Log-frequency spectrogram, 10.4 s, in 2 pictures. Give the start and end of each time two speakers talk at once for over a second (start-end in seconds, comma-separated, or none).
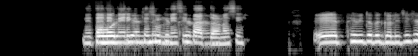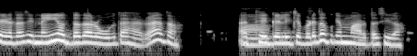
1.2-2.7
